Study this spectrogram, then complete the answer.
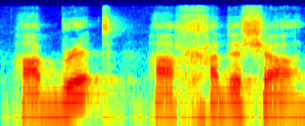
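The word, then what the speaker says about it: הברית החדשה: Remember, Bivrit in Hebrew, New Testament is pronounced Habrit HaChadashah. That's where we're going to be today, Habrit HaChadashah.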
